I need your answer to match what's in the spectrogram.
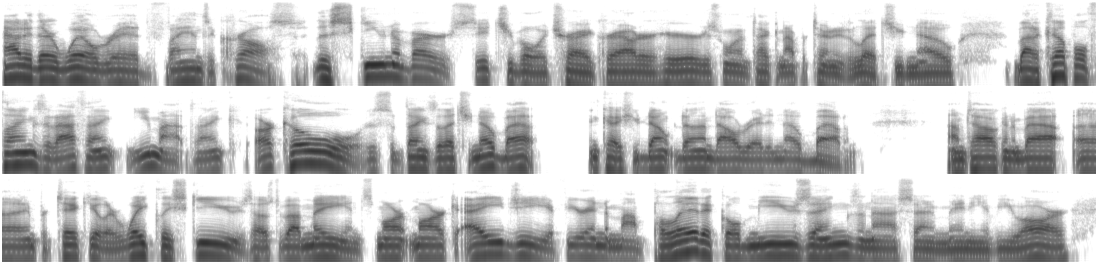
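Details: Adult male speaker; normal speech.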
